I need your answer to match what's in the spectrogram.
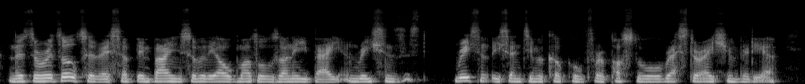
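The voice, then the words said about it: Congested, stuffy voice. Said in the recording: “I'm currently recovering, if you can tell it in my voice, from a heavy cold”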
